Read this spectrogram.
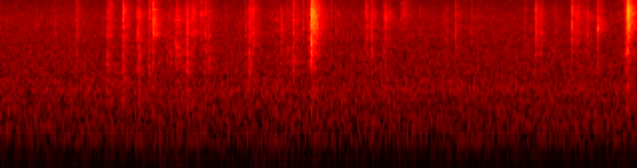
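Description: A plastic disc case clicks and rattles in someone's hands.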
